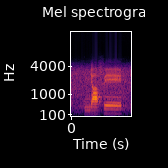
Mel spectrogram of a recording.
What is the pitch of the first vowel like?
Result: low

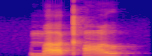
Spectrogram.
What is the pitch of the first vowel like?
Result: low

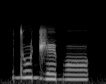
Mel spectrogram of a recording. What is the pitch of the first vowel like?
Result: high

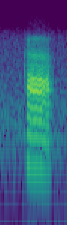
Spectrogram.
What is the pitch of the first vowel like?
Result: low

